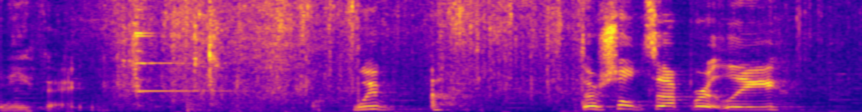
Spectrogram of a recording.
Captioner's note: bell dings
